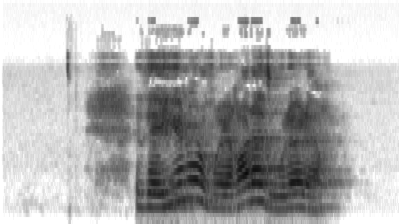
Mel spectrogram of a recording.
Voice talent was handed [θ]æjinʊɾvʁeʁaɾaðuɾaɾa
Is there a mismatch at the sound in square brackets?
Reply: yes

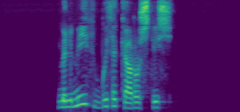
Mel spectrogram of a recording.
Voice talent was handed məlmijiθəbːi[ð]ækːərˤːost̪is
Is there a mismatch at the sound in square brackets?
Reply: yes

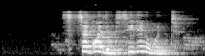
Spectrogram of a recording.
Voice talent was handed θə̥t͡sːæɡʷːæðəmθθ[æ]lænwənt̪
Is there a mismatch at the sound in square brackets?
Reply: yes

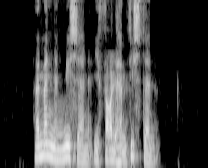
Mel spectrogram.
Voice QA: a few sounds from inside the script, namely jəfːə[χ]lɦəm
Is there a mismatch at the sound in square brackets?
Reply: yes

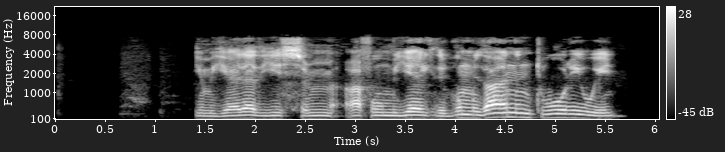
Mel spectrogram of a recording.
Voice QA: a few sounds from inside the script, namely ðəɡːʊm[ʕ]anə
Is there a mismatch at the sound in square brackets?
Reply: yes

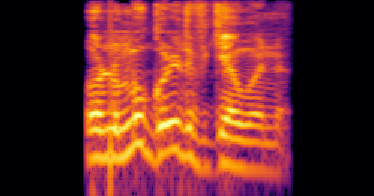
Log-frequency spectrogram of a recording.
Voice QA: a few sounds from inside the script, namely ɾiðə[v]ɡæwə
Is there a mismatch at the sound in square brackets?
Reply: no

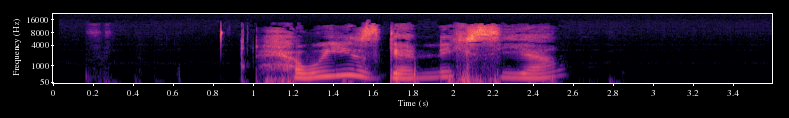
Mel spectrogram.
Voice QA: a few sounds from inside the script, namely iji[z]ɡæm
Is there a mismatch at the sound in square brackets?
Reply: no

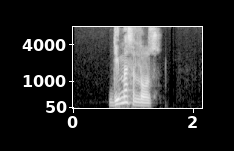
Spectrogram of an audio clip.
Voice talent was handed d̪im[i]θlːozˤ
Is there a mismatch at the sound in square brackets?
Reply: yes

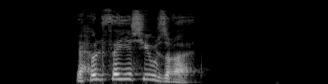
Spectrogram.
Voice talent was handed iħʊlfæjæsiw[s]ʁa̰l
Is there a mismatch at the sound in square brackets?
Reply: yes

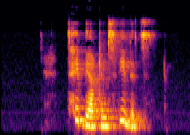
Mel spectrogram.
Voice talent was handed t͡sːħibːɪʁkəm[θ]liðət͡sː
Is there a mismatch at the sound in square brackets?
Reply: yes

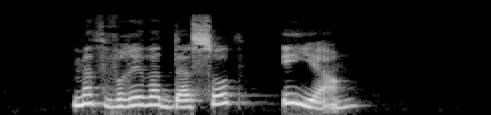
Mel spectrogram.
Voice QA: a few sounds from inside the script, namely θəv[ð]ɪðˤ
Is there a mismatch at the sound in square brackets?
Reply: yes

